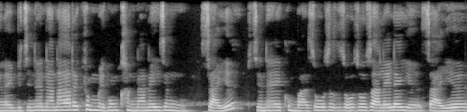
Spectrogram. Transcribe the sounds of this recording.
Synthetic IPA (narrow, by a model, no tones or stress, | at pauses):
mɯɾajbizinɯnanaɾɯkʰɯmːɯjɡɔŋkʰaŋnanɯjzɯŋ | z̥ajɯbizinɯkʰumbazɔzɔzɔzalajlajɯzajɯ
